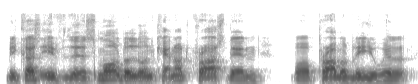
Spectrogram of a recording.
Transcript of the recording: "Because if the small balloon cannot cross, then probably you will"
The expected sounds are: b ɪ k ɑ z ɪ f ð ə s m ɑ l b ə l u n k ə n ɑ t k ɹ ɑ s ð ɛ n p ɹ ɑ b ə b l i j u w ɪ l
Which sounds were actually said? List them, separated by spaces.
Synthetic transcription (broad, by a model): b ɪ k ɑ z ɪ f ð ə s m ɑ l b ə l u n k ə n ɑ t k ɹ ɑ s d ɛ n p ɹ ɑ b ə b l i j u w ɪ l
